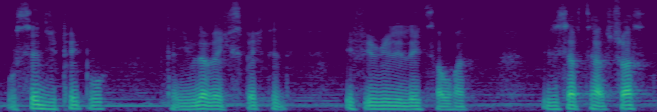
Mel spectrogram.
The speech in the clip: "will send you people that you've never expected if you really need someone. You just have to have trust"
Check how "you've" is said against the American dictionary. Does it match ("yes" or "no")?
no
